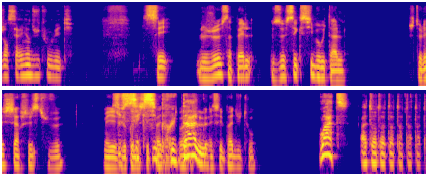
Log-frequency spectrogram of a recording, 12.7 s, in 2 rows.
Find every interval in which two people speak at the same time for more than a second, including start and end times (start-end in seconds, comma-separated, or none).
8.0-9.5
